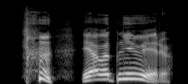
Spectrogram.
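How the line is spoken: Snort. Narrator (Russian): фыркнул Вуди

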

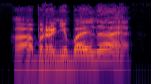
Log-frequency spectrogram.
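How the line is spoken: Snappish retort. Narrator (Russian): огрызнулся он

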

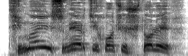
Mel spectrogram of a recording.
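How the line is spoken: Howling wail. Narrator (Russian): взвыл Дамулло

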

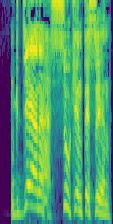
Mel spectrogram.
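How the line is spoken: Yelling. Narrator (Russian): заорал он

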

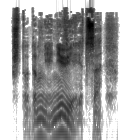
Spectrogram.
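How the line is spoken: Old man muttering. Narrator (Russian): пробормотал Мертвый Дед

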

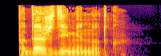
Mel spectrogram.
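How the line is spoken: Calm. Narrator (Russian): спокойно сказал Гессер

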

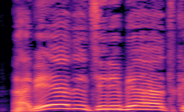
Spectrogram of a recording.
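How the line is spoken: Cooks shouting. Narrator (Russian): кричали повара

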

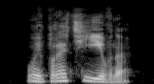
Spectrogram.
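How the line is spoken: Groaning. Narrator (Russian): простонал Радищев

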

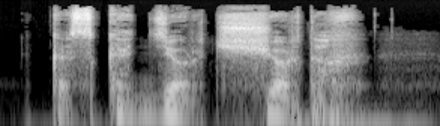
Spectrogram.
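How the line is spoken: Groan. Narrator (Russian): простонал Винни

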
